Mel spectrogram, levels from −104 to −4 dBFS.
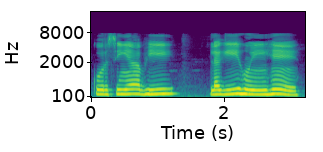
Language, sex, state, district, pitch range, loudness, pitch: Hindi, female, Madhya Pradesh, Bhopal, 195-215 Hz, -11 LUFS, 205 Hz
